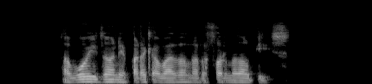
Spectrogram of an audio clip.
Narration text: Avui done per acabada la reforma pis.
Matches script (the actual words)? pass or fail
fail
